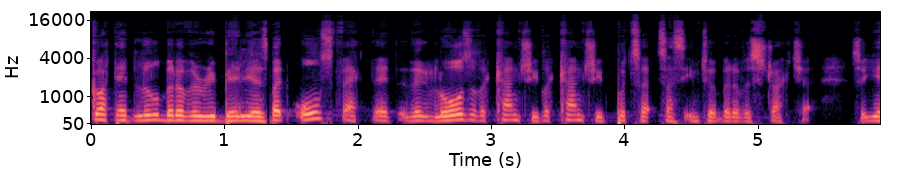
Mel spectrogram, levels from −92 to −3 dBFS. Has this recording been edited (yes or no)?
yes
